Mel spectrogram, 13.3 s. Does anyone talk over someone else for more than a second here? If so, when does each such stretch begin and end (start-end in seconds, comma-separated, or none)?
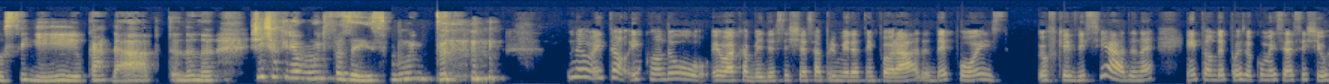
none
